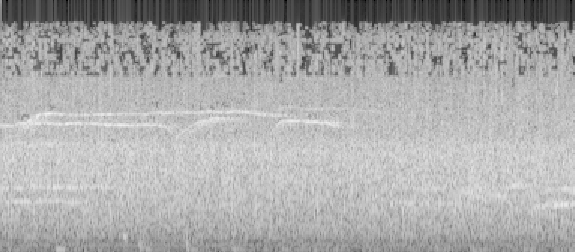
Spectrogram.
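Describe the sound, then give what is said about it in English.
A round of applause from a crowd fills the whole stretch, a dense, steady wash of clapping that holds at an even, fairly loud level from start to finish. “That's where you get the round of applause.”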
